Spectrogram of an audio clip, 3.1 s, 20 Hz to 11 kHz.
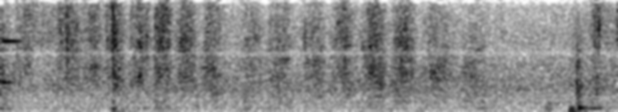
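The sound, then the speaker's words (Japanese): A knife cuts a chicken thigh, about 350 g, into bite-size pieces, giving a faint, steady rubbing and scraping with a couple of slightly sharper knocks and no talking. “鶏もも肉ですね。これ、まあ適当です 350g ぐらいありますかねこれをちょっと一口大に切っていきます”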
